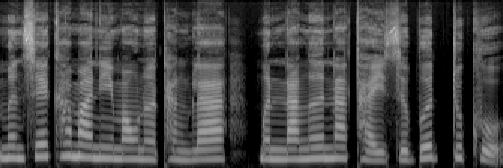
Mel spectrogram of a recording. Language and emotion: Bodo, neutral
